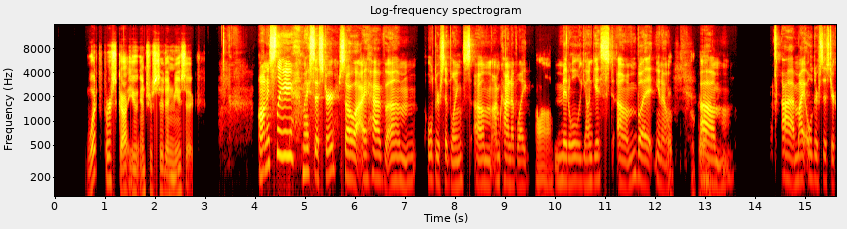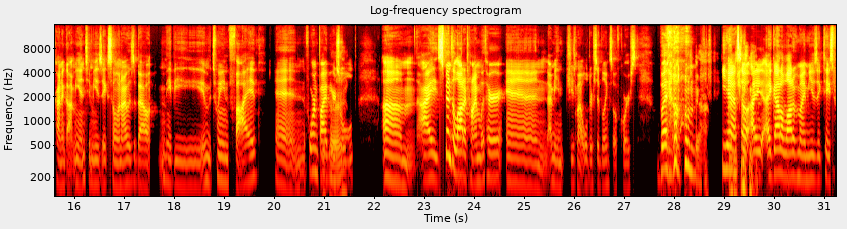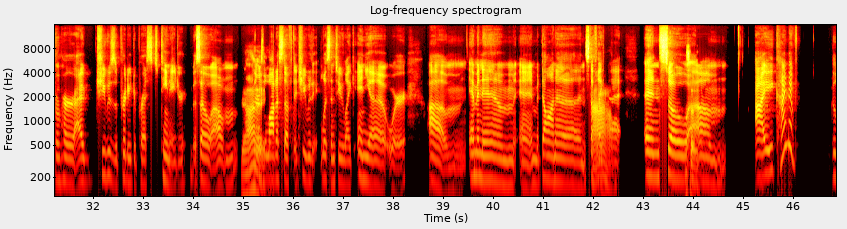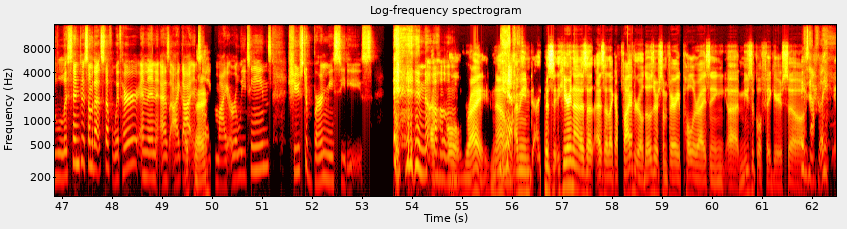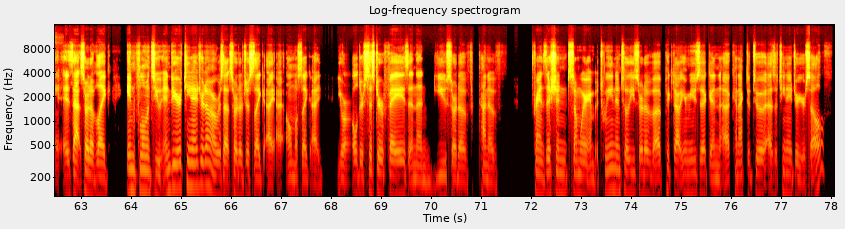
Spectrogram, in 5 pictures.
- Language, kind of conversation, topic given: English, podcast, How do early experiences shape our lifelong passion for music?
- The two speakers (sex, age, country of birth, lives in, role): female, 30-34, United States, United States, guest; male, 40-44, Canada, United States, host
- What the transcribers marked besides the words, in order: laughing while speaking: "but, um"; chuckle; laughing while speaking: "And"; laughing while speaking: "yeah"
